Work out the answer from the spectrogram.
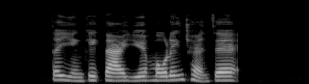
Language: Cantonese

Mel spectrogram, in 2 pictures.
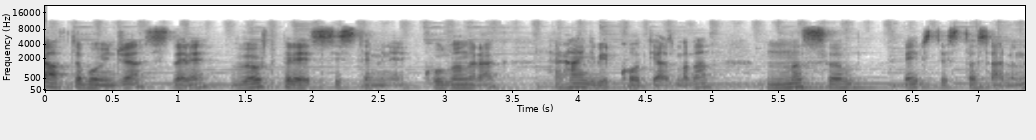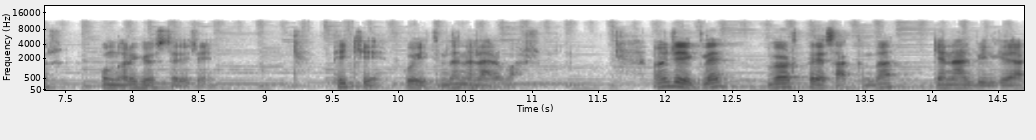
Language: Turkish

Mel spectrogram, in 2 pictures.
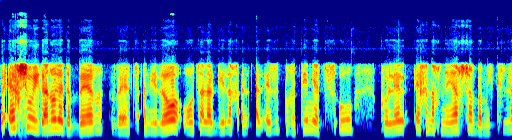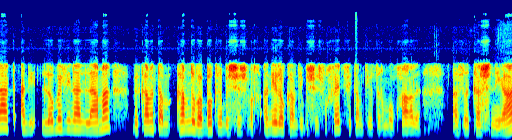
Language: Hebrew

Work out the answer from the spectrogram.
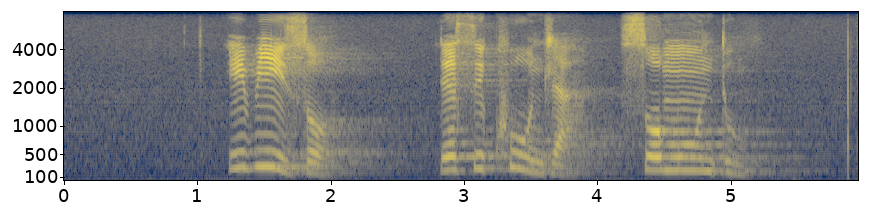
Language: South Ndebele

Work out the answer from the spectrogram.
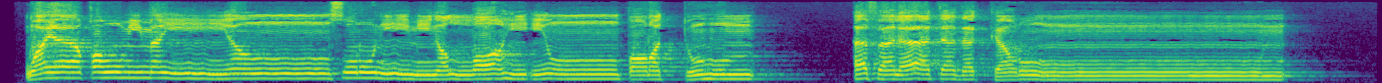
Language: Arabic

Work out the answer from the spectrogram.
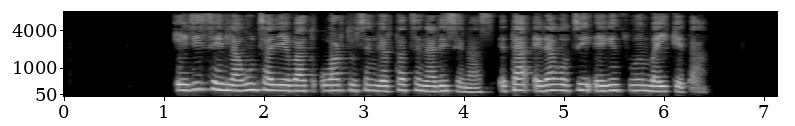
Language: Basque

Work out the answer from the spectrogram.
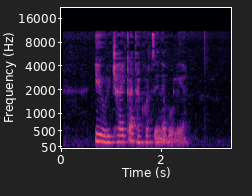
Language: Georgian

